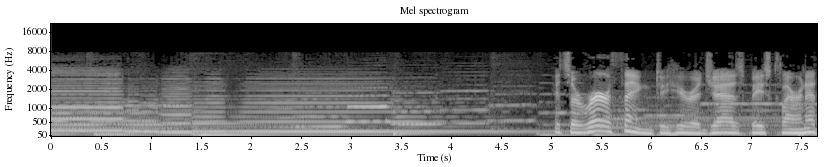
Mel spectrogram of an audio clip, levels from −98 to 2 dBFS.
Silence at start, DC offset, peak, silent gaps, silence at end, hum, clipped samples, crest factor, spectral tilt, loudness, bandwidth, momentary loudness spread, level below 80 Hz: 0 s; under 0.1%; -6 dBFS; none; 0 s; none; under 0.1%; 18 dB; -5 dB/octave; -25 LUFS; 8 kHz; 13 LU; -38 dBFS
